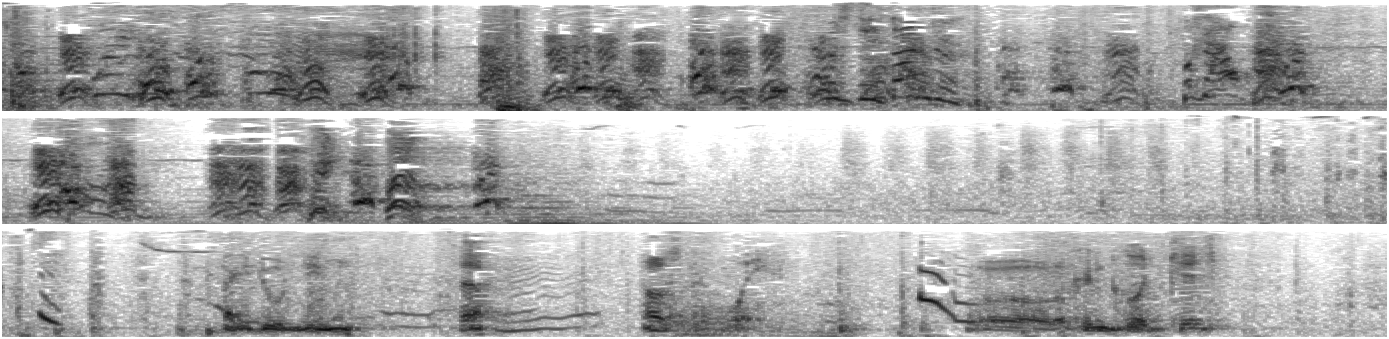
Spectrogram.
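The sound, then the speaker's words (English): Several dogs bark and yip excitedly, loud, with frequent overlapping barks in bursts while people talk over the commotion; a quieter stretch in the middle before the barking picks up again. “This one dog is possessed. He's dangerous.”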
